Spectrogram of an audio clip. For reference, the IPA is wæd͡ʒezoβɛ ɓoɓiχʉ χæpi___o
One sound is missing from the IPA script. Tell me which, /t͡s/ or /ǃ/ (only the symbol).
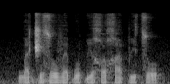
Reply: t͡s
